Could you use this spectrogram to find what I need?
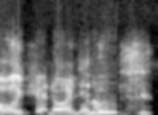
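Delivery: play-acted very high, loud, drawn-out astonished exclamation. Retelling another speaker's surprised answer about new additions: imitating someone surprised. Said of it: "He's like".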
